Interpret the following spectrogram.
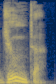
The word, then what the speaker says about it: junta: The junta, en inglés decimos junta, pronunciamos la J a lo inglés.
